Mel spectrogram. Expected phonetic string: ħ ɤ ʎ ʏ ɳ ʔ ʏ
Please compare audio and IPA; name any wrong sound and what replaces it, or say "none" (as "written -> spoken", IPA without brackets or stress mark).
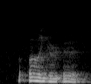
ħ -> ʔ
